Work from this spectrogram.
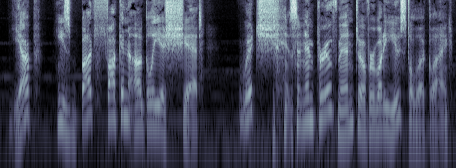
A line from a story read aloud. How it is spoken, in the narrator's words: Jeremy said with a laugh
